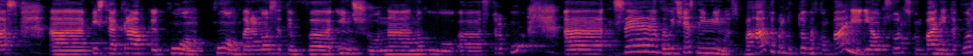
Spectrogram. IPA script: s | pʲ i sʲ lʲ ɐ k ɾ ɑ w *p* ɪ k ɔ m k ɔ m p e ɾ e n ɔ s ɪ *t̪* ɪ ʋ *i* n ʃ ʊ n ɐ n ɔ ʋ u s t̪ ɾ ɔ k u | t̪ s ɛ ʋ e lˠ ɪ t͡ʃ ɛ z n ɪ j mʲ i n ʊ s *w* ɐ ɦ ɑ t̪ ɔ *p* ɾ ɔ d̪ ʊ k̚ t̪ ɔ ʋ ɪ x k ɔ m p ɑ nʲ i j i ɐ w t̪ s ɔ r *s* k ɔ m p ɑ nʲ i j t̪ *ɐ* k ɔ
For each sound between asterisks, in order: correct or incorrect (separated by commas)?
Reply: incorrect, correct, correct, incorrect, correct, correct, correct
